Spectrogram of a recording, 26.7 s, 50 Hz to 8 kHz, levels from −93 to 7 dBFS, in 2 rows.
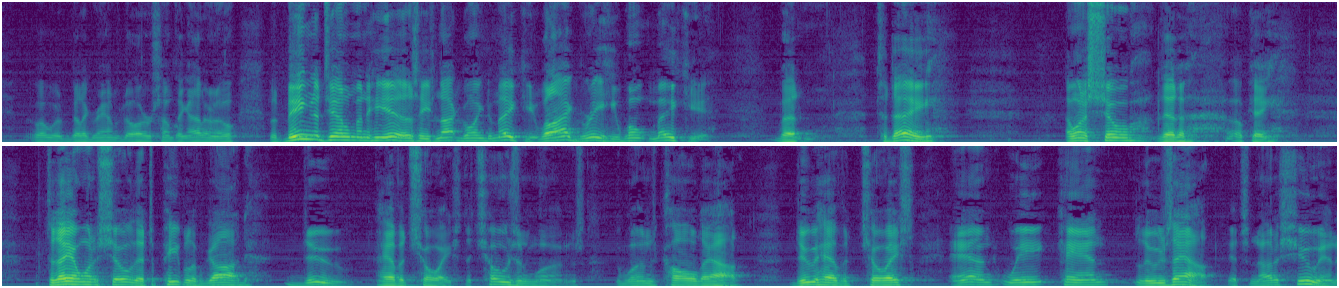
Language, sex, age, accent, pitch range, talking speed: English, male, 60-79, American, 105-145 Hz, 160 wpm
